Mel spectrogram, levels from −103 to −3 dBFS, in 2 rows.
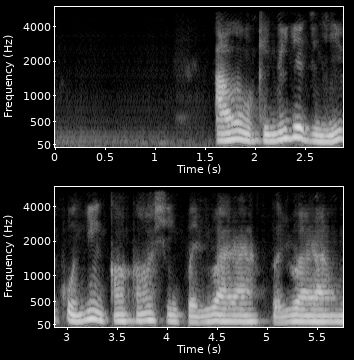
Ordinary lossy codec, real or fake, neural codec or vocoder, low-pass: none; fake; codec, 16 kHz, 2 kbps, FreqCodec, smaller model; 5.4 kHz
